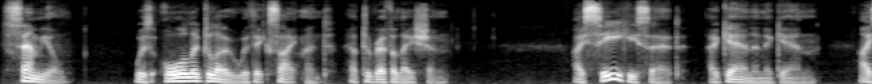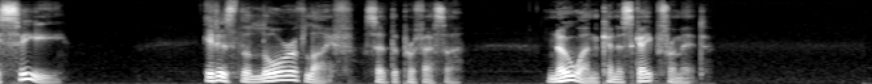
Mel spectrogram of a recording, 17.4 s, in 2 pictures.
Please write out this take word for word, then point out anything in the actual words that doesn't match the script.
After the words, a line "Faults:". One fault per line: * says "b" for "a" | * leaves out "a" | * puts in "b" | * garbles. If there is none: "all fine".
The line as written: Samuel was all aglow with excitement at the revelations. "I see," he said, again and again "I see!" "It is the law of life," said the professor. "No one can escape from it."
Samuel was all aglow with excitement at the revelation. "I see," he said, again and again "I see!" "It is the law of life," said the professor. "No one can escape from it."
Faults:
* says "revelation" for "revelations"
